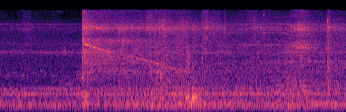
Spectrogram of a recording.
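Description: Train brakes whine softly as the train slows to a stop.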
